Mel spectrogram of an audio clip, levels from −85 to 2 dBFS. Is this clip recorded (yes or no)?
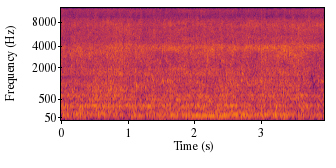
no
